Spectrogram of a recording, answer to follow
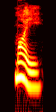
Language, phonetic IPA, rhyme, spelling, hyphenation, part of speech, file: Hungarian, [ˈmɒji], -ji, mai, mai, adjective, Hu-mai.ogg
- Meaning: of today, today's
